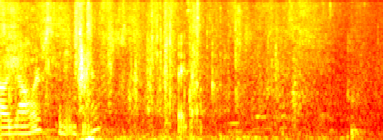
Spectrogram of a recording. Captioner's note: papers rustling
